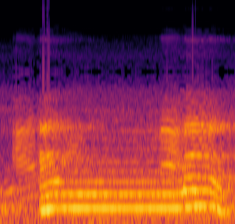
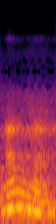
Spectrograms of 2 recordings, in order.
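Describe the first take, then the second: First: The sound is held for a longer time. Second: The sound is cut short, not held. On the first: The speaker calls it right. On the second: The speaker calls it wrong. "Ini bukan"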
